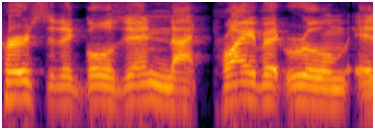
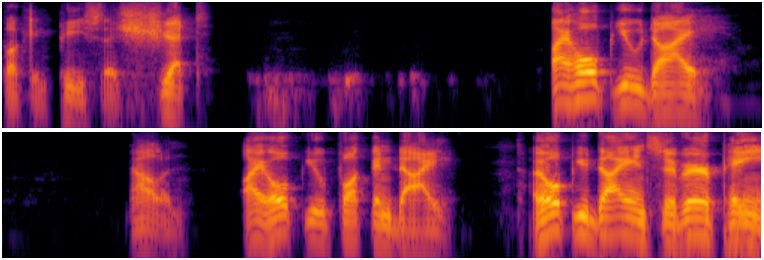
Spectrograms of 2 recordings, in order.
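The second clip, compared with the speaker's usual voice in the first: raw, hard, angry outburst; 4 semitones lower than usual. You are addressing mallon directly and say outright that you are angry; sound angry. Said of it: "if I sound angry, that's because I am".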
